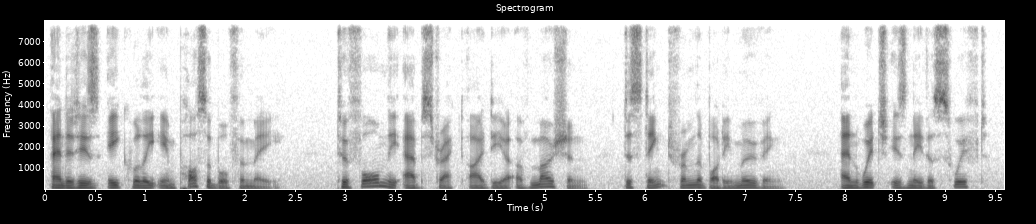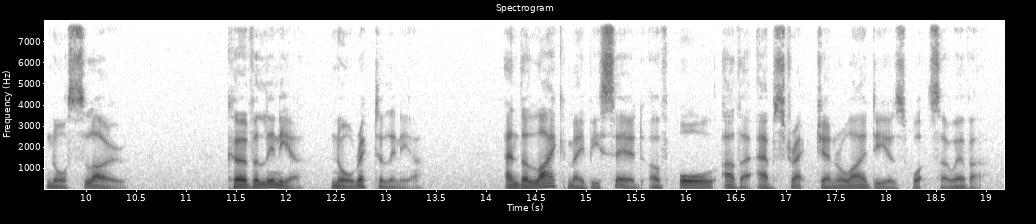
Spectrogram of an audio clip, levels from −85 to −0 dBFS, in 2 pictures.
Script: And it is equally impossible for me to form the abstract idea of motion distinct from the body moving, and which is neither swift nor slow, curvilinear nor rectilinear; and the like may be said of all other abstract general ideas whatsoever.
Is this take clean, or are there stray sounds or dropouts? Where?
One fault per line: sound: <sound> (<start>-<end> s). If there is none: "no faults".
no faults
